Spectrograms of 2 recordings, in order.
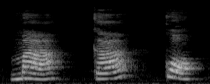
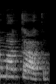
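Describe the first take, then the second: First: "Macacó" very slowly, a gap after each syllable. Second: Said in the usual way. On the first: Shown as a demonstration. Teacher has pupils count syllables, "Macacó" split up. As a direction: say "Macacó" as ma, ca, có, final vowel open. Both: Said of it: "Pronuncia aí".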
